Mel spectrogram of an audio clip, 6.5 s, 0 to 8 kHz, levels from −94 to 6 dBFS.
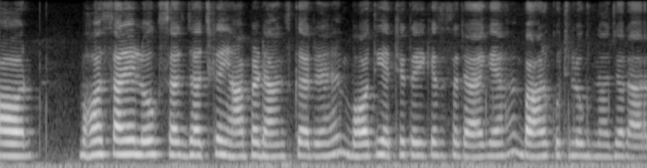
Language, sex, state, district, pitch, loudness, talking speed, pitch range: Hindi, female, Uttar Pradesh, Budaun, 230 Hz, -16 LUFS, 250 wpm, 220-240 Hz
